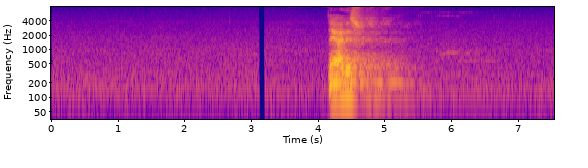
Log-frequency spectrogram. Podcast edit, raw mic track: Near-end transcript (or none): E, Yani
